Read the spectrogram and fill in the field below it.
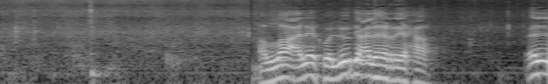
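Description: A spatula scrapes and stirs food in a metal pot.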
